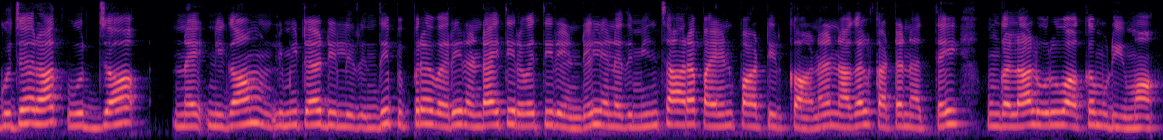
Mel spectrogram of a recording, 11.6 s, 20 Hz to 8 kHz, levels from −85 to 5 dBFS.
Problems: none marked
